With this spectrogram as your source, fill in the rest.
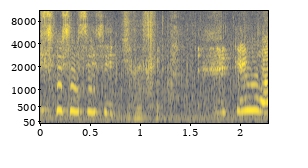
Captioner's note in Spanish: risas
